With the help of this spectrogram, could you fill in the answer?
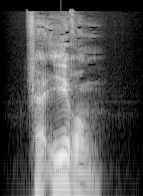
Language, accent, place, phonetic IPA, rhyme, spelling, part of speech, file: German, Germany, Berlin, [fɛɐ̯ˈʔeːʁʊŋ], -eːʁʊŋ, Verehrung, noun, De-Verehrung.ogg
- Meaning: 1. adoration 2. reverence 3. worship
